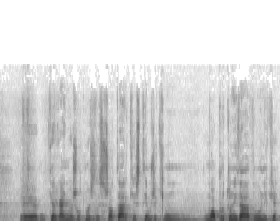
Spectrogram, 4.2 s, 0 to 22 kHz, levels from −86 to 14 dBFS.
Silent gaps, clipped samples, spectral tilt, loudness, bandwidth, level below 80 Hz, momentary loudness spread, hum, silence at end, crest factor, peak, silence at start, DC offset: none; under 0.1%; -6 dB/octave; -20 LUFS; 14 kHz; -66 dBFS; 9 LU; none; 0 s; 20 dB; 0 dBFS; 0 s; under 0.1%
